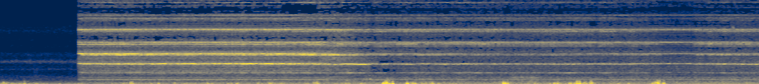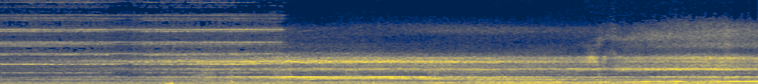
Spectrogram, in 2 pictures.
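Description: A level crossing bell rings steadily.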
